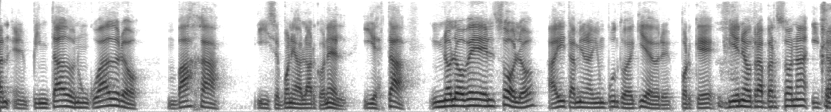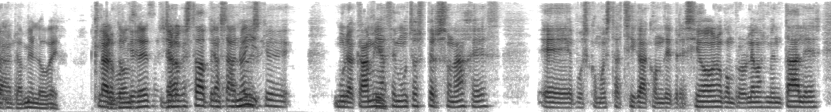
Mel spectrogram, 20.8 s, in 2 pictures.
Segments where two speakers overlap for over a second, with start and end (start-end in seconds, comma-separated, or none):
11.7-13.7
